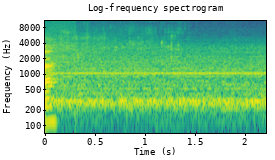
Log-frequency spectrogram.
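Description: Water poured from a glass measuring cup into a hot pot of browned ground beef and chili spices, with a steady hiss of sizzling liquid.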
